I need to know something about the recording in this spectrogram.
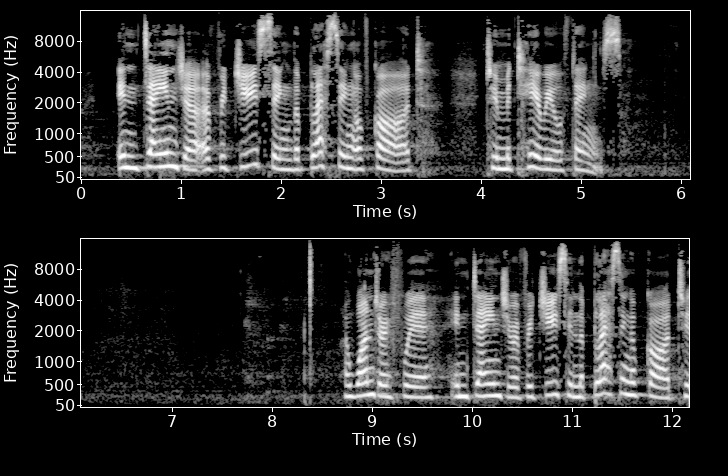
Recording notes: Recorded live at Life Church Lancashire on Sunday 30th September 2018.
